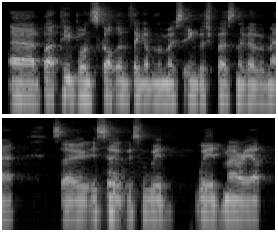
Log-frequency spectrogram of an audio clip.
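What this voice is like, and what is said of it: Southern English accent, clear diction. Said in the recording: “my accent is quite southern ... a Scottish twang on some of the things I say ... my accent generally comes from the south of England ... probably the least tapered ... the diction's quite good. It's well pronounced.”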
